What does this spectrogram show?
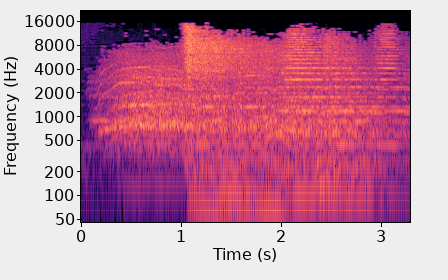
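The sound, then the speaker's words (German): The Chinese delegation erupts into cheering and shouting as Beijing is announced as host of the Olympic Winter Games, swelling suddenly about a second in and staying at full intensity, with a dense roar of many voices. “Die Delegation aus China bricht in Jubel aus.”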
